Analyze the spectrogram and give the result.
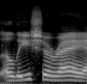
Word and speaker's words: Alisya Rae: Do that first before you so, yeah, my name online is Alisya Rae, and it's spelled A-L-I-S-Y-A-R-A-E.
